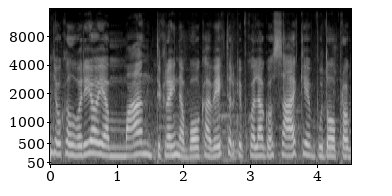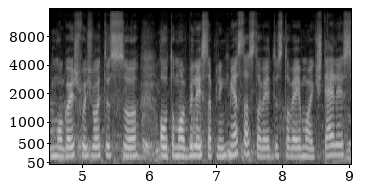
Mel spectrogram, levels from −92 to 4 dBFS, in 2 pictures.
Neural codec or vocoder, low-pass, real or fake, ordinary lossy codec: none; 14.4 kHz; real; AAC, 96 kbps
